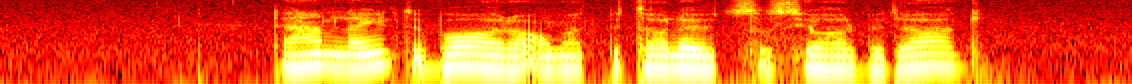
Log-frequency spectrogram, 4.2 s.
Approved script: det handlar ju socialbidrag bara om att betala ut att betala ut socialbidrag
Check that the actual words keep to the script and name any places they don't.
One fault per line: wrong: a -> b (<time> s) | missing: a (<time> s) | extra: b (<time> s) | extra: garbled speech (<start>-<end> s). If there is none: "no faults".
wrong: socialbidrag -> inte (1.4 s)
missing: att betala ut (2.7 s)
